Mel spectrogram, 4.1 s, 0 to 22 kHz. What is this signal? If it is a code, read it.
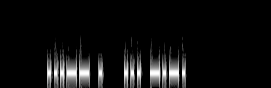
Morse code, heard as a keyed tone, about 25 wpm, 700 Hz. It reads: 3E SC
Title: Field Day Exchanges Encore - 25wpm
